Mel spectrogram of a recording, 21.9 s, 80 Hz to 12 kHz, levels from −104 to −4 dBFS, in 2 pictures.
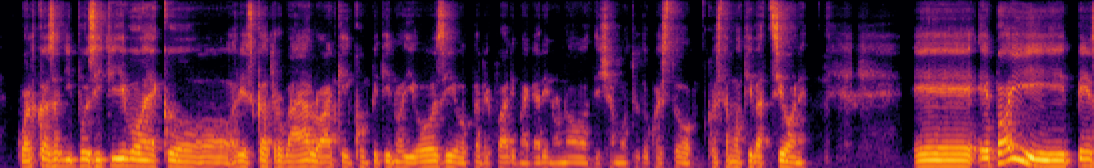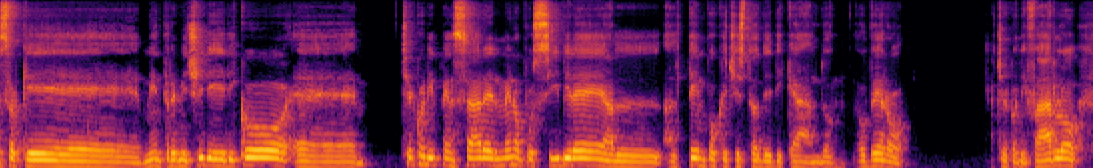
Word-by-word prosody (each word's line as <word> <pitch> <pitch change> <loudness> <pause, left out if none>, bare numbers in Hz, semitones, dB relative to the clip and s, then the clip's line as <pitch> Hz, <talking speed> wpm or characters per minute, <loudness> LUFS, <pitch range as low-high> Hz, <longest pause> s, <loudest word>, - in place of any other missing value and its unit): qualcosa 130 +3 -2
di 125 0 -3
positivo 130 0 +2
ecco 105 -5 -3
riesco 115 +2 -3
a - - 0
trovarlo 115 0 -3
anche 105 +1 -6
in 100 - -10
compiti 105 +2 -8
noiosi 110 +2 -2
o 100 -2 -7
per - - -14
le 100 - -15
quali 105 0 -10
magari 95 +2 -11
non 95 +1 -10
ho 100 -1 -10
diciamo 95 +1 -11
tutto 100 0 -20
questo 95 0 -9
questa - - -11
motivazione. 105 -1 -2 1.1
Ehm, 120 0 +3
e 145 0 +2
poi 140 - +5
penso 135 -1 +2
che 115 -5 +2
mentre 130 0 -2
mi 125 -1 0
ci 150 - +2
dedico, 140 +1 +4
ehm, 110 - -6 0.3
cerco 150 +2 -4
di 145 -1 +1
pensare 145 +2 +3
il 140 - 0
meno 150 +1 -2
possibile 145 - +4
al 110 -3 -2
al 110 -1 -12
tempo 135 -3 -1
che 130 - -7
ci 120 - -5
sto 120 - -1
dedicando, 105 -4 -7
ovvero 115 -3 -3 0.8
cerco - - -7
di 95 - -6
farlo 130 +5 0
120 Hz, 135 wpm, -25 LUFS, 105-130 Hz, 1.1 s, poi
